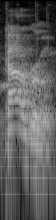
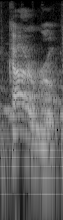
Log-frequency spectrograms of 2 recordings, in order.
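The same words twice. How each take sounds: First: Carro with an L sound, kalo; carro mispronounced with L; wrong L-like R. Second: Carro with a throaty H-like R, kaho; carro the Brazilian way; carro with a rough H-sound R; correct guttural R. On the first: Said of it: "ninguém vai dizer". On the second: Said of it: "ninguém vai dizer carro". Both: Shown as a demonstration.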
